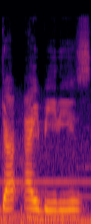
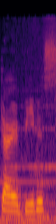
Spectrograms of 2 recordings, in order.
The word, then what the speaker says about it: diabetes: in the Myrtle here pronounced diabetes diabeetus it's diabetes oh my god that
